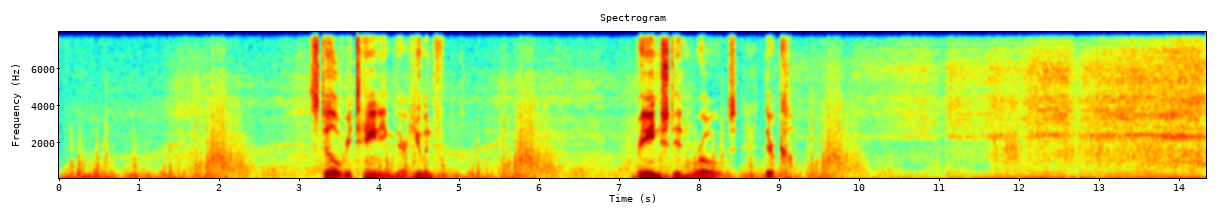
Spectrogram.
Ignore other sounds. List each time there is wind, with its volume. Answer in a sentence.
You can hear the wind from 0.0 to 14.3 s, getting quieter.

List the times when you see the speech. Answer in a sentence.
You can hear the speech from 3.1 to 4.7 s and from 7.2 to 9.2 s.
